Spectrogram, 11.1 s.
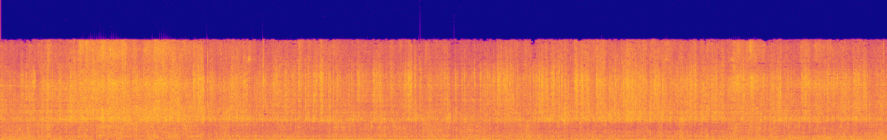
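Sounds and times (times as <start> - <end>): rushing noise: 0.0 - 11.0
train wheels rumbling on rails: 0.0 - 11.0.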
